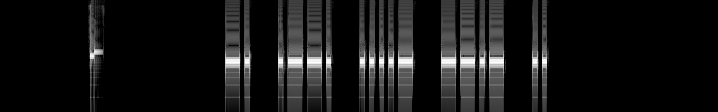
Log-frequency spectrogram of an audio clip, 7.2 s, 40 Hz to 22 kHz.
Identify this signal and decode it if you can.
Morse code, heard as a keyed tone, about 25 wpm, spaced as for 18 wpm, 700 Hz. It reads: NP4QI
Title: USA Call Signs - 2x Character Spacing - 25wpm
